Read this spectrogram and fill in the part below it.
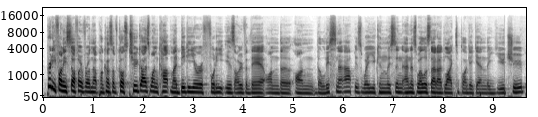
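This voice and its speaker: A man's voice: fairly high pitch, fairly even intonation, quick pace, few pauses, a little mellow, smooth. An Australian man hosting a podcast solo, chatting casually in an informal, rambling way. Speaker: podcast host.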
